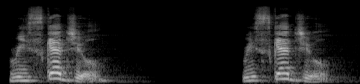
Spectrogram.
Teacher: The strong syllable would be in the middle on sched, reschedule.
